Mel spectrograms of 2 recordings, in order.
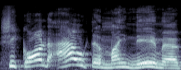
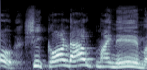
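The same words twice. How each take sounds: First: Slow second take, weight on out; slow careful English repeat. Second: Slow careful English. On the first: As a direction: repeat slowly, leaning on out. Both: Shown as a demonstration. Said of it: "तो उसने मेरा नाम जोर से पुकारा".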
